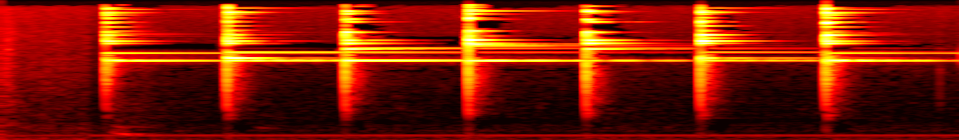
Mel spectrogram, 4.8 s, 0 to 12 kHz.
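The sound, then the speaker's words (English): A hammer strikes an anvil, a square piece of steel played in Aaron Jay Kernis's Invisible Mosaic 3 at the Cabrillo Festival, seven times at a steady, even pace, each blow a bright metallic clang with a sustained high ringing tone that lingers between hits, over a low background hum. “So let's hear a little bit of these anvil notes.”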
